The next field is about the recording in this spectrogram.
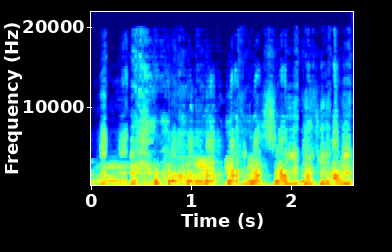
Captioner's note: laughs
